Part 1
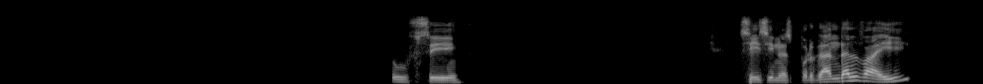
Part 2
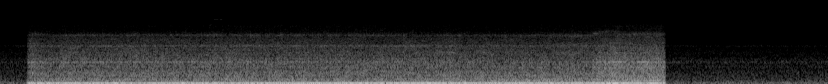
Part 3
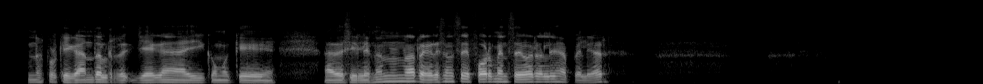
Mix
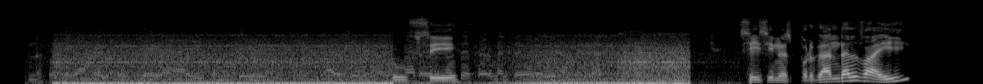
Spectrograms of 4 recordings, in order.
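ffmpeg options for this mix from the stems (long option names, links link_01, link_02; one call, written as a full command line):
ffmpeg -i stem1.wav -i stem2.wav -i stem3.wav -filter_complex "[0:a]acrossover=split=2900[link_01][link_02];[link_02]acompressor=threshold=-43dB:ratio=4:attack=1:release=60[link_03];[link_01][link_03]amix=inputs=2:normalize=0,volume=-1dB,asplit=2[link_04][link_05];[1:a]equalizer=frequency=1700:width=0.74:gain=8.5,adelay=250,volume=-9.5dB[link_06];[2:a]volume=32dB,asoftclip=hard,volume=-32dB,volume=-9.5dB[link_07];[link_05]apad=whole_len=376227[link_08];[link_06][link_08]sidechaincompress=threshold=-49dB:ratio=8:attack=7.6:release=559[link_09];[link_04][link_09][link_07]amix=inputs=3:normalize=0" out.wav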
